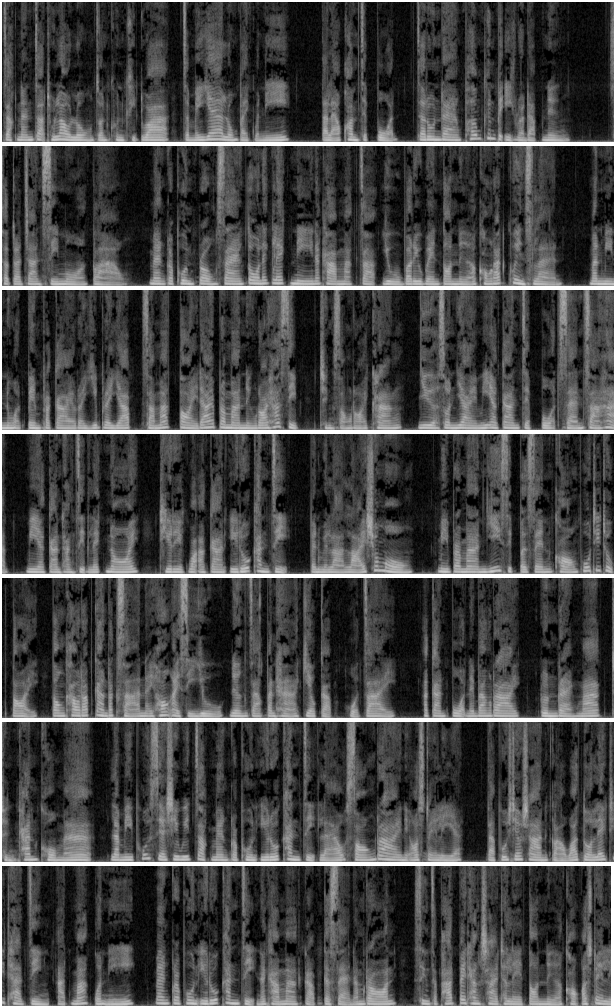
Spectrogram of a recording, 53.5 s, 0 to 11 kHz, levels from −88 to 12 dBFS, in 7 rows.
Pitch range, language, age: 190-220 Hz, Thai, 20-39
